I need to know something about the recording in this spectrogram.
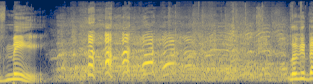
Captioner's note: audience laughs; blurts laugh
